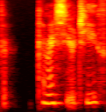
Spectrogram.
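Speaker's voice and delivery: very quiet, hushed, slightly high stumbling stammer. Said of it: "very quietly".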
